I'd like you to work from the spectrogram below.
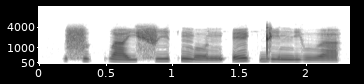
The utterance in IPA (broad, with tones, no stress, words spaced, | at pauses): fɯ˦˥k̚wa˧jfi˦˥t̚ mo˨˩nʔe˥˩k̚di˧nju˧a̯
